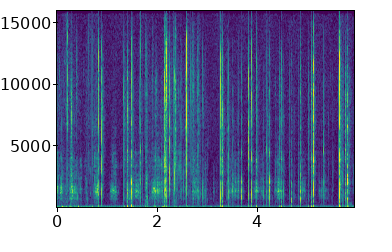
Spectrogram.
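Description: A small, clear, iridescent holographic PVC handbag with a gold chain strap, hollow and empty, is held in both hands and squeezed and scratched with long acrylic nails. The plastic crinkles and crackles in a dense, irregular stream of short, sharp scratchy ticks over a soft, low rustling bed.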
